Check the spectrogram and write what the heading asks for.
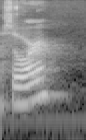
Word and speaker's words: Zoar: Sure, Zoar. – Yeah, Zoar, Zoar, I don't know how you pronounce it. Sorry, Connecticut. – It's like boar, but with a Z instead of a B.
